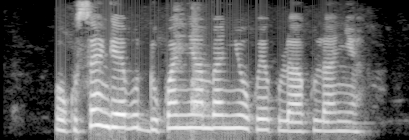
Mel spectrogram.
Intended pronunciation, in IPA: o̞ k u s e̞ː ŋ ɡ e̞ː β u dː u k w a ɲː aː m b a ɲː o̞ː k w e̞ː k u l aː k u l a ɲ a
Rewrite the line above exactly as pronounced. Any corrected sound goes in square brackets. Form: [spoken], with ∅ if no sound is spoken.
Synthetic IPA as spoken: o̞ k u s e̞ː ŋ ɡ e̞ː β u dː u k w a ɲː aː m b a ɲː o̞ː k w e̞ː k u l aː k u l a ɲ a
